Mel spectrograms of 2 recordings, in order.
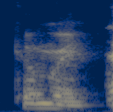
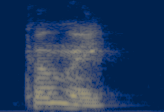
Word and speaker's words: Cymru: Cymru. – How do you say it? – Cymru.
